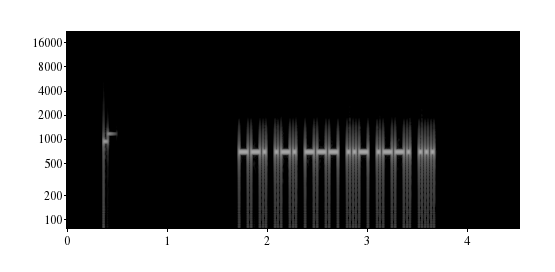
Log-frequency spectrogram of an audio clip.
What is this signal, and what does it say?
Morse code, heard as a keyed tone, about 40 wpm, 700 Hz. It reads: GROUPS
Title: ES:S Suffix - Top 100 Words with Base Words 40wpm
